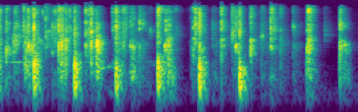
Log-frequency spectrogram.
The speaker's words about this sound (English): Give him an applause.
